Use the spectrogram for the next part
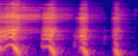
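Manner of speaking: a very high, airy put-on giggle; imitating the teacher's high laugh; mock high giggle. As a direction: trill a silly laugh way up high.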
